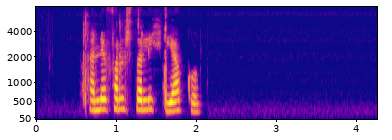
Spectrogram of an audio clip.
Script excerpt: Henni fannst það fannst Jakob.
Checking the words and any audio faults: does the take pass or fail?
fail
